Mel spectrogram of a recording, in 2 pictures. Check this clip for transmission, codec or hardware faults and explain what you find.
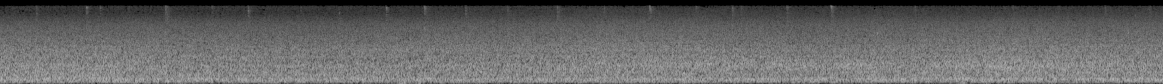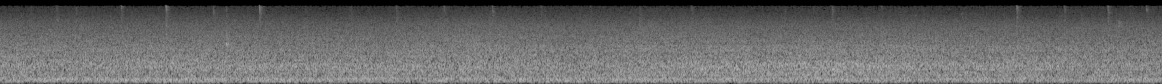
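One fault runs through the whole clip: DECT cordless phone buzz. A nearby handset or base transmits a short radio burst every 10 ms, and the audio circuitry rectifies it. The result is a thin, steady 100 Hz buzz, rich in harmonics and not far below the sound. Mains hum sits at 50 or 60 Hz and sounds smoother, while this buzz has a gated, rasping edge.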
